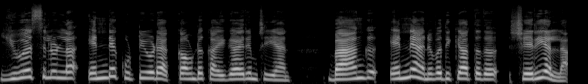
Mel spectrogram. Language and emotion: Malayalam, angry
